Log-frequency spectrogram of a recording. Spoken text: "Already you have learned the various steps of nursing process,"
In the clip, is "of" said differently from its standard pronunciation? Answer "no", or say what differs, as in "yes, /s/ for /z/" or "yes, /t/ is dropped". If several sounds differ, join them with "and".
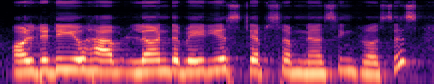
no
